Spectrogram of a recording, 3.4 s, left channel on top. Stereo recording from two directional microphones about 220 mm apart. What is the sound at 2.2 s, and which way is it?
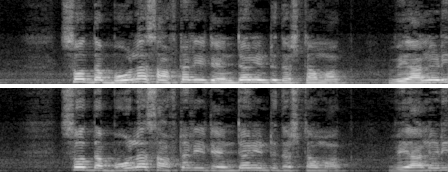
Speech, 20° left (ahead or behind).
